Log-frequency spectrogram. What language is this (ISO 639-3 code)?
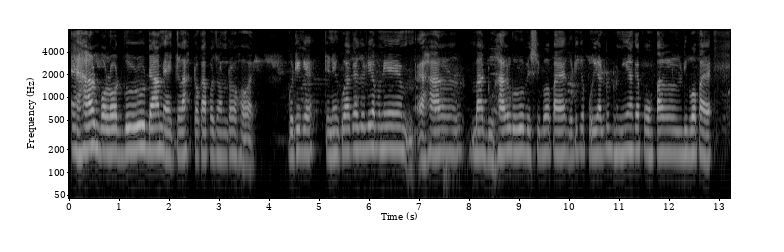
asm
